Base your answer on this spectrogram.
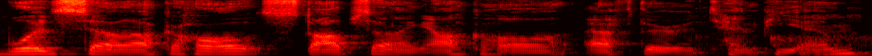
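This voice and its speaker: At a very slow pace, a man talks with an American accent. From Ghana and Denmark. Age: 20s. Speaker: musician. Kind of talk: casual interview conversation. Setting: video call.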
